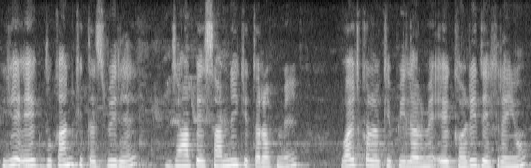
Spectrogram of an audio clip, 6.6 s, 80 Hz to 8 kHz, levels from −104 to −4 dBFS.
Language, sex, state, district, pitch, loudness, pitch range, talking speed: Hindi, female, West Bengal, Alipurduar, 240 Hz, -17 LUFS, 225-255 Hz, 200 wpm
